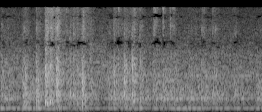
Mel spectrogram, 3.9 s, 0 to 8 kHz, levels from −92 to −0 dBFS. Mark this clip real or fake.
real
